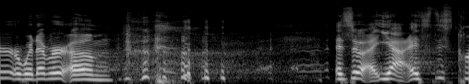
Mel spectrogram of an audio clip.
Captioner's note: laughter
